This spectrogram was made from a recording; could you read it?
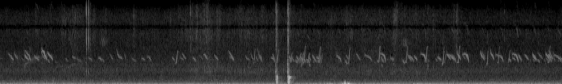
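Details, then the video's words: Multicoloured baby chickens playfully exploring a hollowed-out space give a continuous stream of thin, high, downslurred peeps, several birds overlapping, over a steady low rumble with a couple of sharp knocks midway. "MULTI COLOUR Murgi Chicks are Chirp Sounds! 🐥 Chirping & Playing Fun"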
